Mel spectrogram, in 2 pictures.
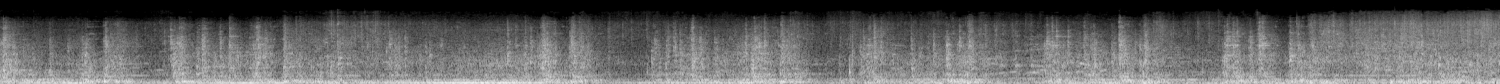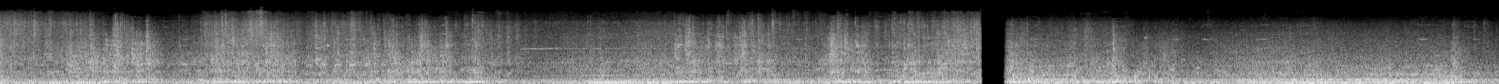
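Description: An excavator engine rumbles and whines steadily nearby.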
